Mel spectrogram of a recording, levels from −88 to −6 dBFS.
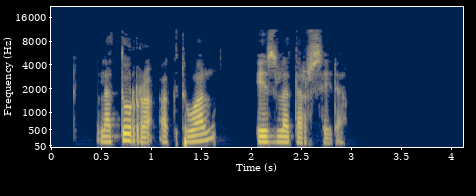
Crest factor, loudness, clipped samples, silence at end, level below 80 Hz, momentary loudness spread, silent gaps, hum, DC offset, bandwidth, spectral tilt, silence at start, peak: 20 dB; -19 LUFS; under 0.1%; 1.2 s; -48 dBFS; 15 LU; 1.90-2.04 s; none; under 0.1%; 11.5 kHz; -4.5 dB/octave; 0.5 s; -2 dBFS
